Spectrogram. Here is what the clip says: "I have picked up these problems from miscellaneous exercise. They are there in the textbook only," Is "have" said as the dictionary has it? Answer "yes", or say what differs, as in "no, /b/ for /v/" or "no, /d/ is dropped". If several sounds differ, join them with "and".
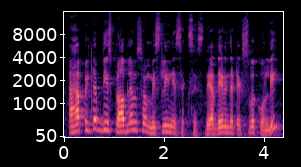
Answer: yes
